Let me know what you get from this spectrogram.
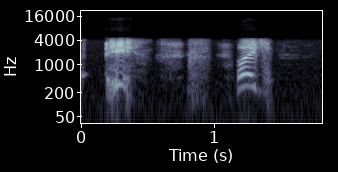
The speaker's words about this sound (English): My dog is pissed off and he's speaking.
